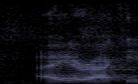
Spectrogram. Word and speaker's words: Aoraki: Aoraki National Park, New Zealand.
